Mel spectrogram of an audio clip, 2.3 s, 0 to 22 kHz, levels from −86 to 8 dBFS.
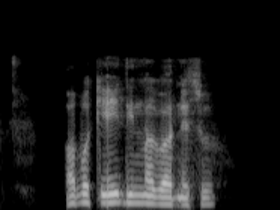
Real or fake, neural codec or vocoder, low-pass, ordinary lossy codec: fake; codec, 16 kHz, 4 kbps, FunCodec, trained on Chinese and English, 50 frames a second; 7.2 kHz; AAC, 48 kbps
